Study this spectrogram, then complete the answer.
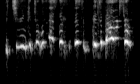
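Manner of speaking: crying out in amazement at the spread; high, loud excited exclamation over the cards. Real, not acted.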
